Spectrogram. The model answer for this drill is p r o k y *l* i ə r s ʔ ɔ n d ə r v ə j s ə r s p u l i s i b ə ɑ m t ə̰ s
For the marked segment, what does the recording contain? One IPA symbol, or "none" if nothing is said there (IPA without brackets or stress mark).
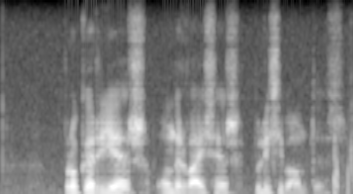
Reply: ɾ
